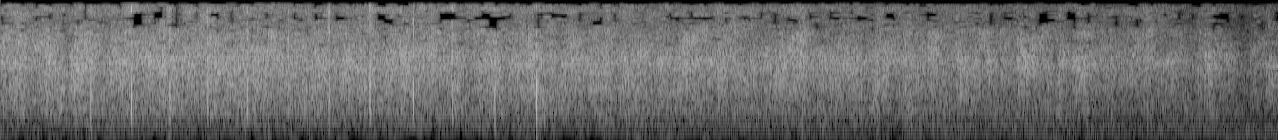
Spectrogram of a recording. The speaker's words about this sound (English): Let's give them a big round of applause and thank them.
